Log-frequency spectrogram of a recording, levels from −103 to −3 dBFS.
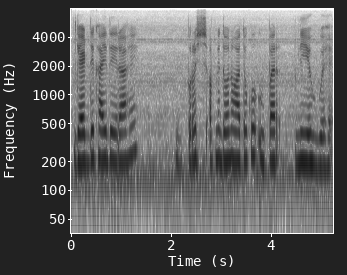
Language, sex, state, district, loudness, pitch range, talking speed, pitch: Hindi, female, Bihar, East Champaran, -22 LUFS, 180-205 Hz, 160 wpm, 200 Hz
